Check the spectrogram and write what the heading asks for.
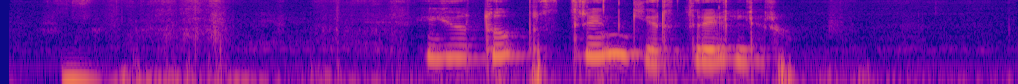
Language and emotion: Russian, sad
